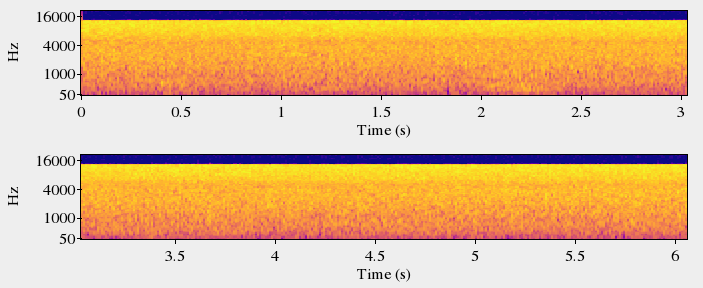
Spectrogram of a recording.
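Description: Steady hiss of sliced potatoes and tomatoes frying in oil in a kadai.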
